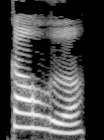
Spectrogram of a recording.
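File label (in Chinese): "高额", Mandarin Chinese; hsk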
